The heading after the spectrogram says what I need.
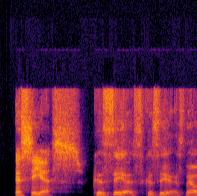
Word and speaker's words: Casillas: Casillas.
